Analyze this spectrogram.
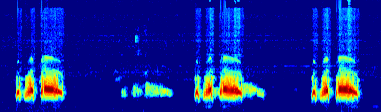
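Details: Female spotted dove's call used to prompt males to coo: three loud phrases, each two clipped notes and a drawn-out falling coo, repeated about every three seconds. Softer murmured coos come between phrases.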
